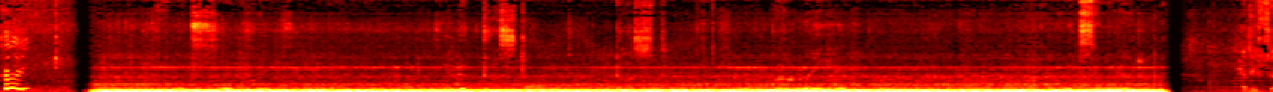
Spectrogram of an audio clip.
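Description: A loud jet engine roars steadily from inside an airplane cabin.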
